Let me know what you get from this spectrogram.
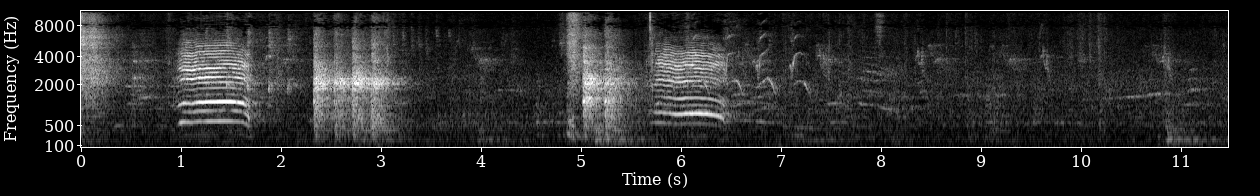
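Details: Pure-breed Boer goat on a farm giving two loud, quavering bleats about four seconds apart, each lasting under a second and wavering in pitch, with a burst of noise and soft voices between them.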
